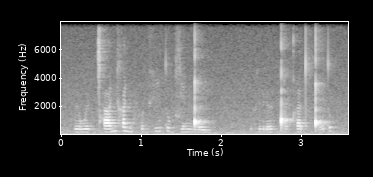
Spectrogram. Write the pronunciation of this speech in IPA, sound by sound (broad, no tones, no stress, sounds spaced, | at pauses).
ʏ w ø ǀʰ a ɲ x a ɲ f ə ɡ x i t u ɡ ɕ e ŋ͡ǃ ø j | f r ø ɡ͡ǃ i qʰ e t ɡ͡ǃ o t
